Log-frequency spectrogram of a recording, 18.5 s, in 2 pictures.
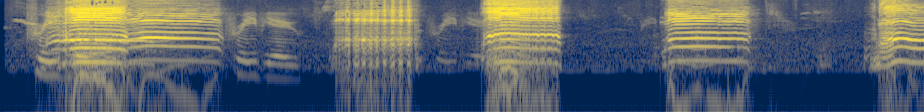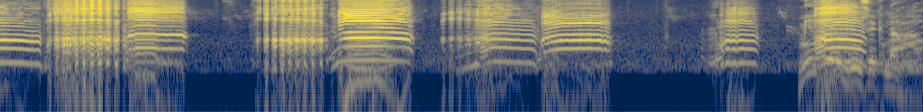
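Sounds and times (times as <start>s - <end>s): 
lambs bleating: 0.4s - 2.3s, 3.3s - 5.7s, 6.6s - 7.6s, 8.7s - 11.2s, 11.8s - 15.4s, 16.3s - 18.0s.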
